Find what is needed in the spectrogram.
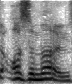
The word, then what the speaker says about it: Osomo: That is very close. Osomo. So I'll give you the American pronunciation.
